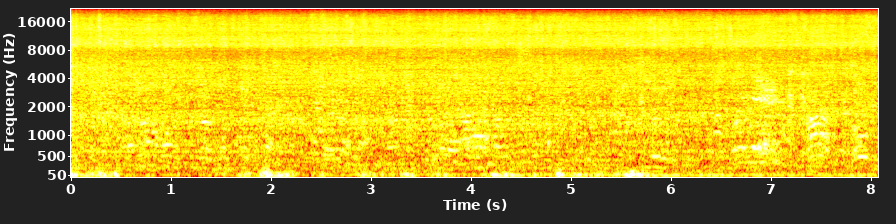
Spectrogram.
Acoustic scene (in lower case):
park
